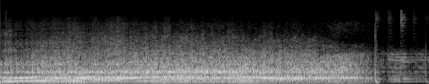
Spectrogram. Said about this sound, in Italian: Ma che bel momento quando i motori di Motori e dintorni ruggiscono così e ci annunciano che siamo a metà settimana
